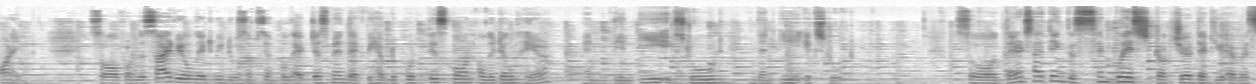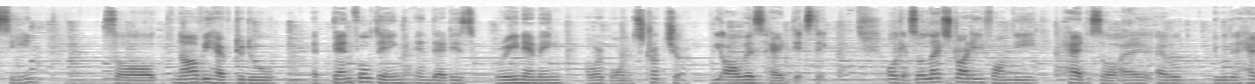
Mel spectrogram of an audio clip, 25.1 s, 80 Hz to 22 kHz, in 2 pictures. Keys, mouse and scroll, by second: 0.1 shift+middle click, 0.3-0.6 shift+scroll up 1, 1.8-2.2 scroll down 1, 2.2 scroll up 1, 2.5 click, 2.9 g, 4.8 click, 5.4 scroll up 1, 5.7 e, 6.9 click, 7.1 shift+middle click, 7.5 e, 8.4 click, 8.6 scroll down 1, 8.7-9.6 middle click, 9.9 scroll down 1, 10.1 middle click, 10.4 shift+middle click, 12.8-13.2 scroll up 1, 13.3 shift+middle click, 13.9 shift+middle click, 15.1 shift+middle click, 21.9 click.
